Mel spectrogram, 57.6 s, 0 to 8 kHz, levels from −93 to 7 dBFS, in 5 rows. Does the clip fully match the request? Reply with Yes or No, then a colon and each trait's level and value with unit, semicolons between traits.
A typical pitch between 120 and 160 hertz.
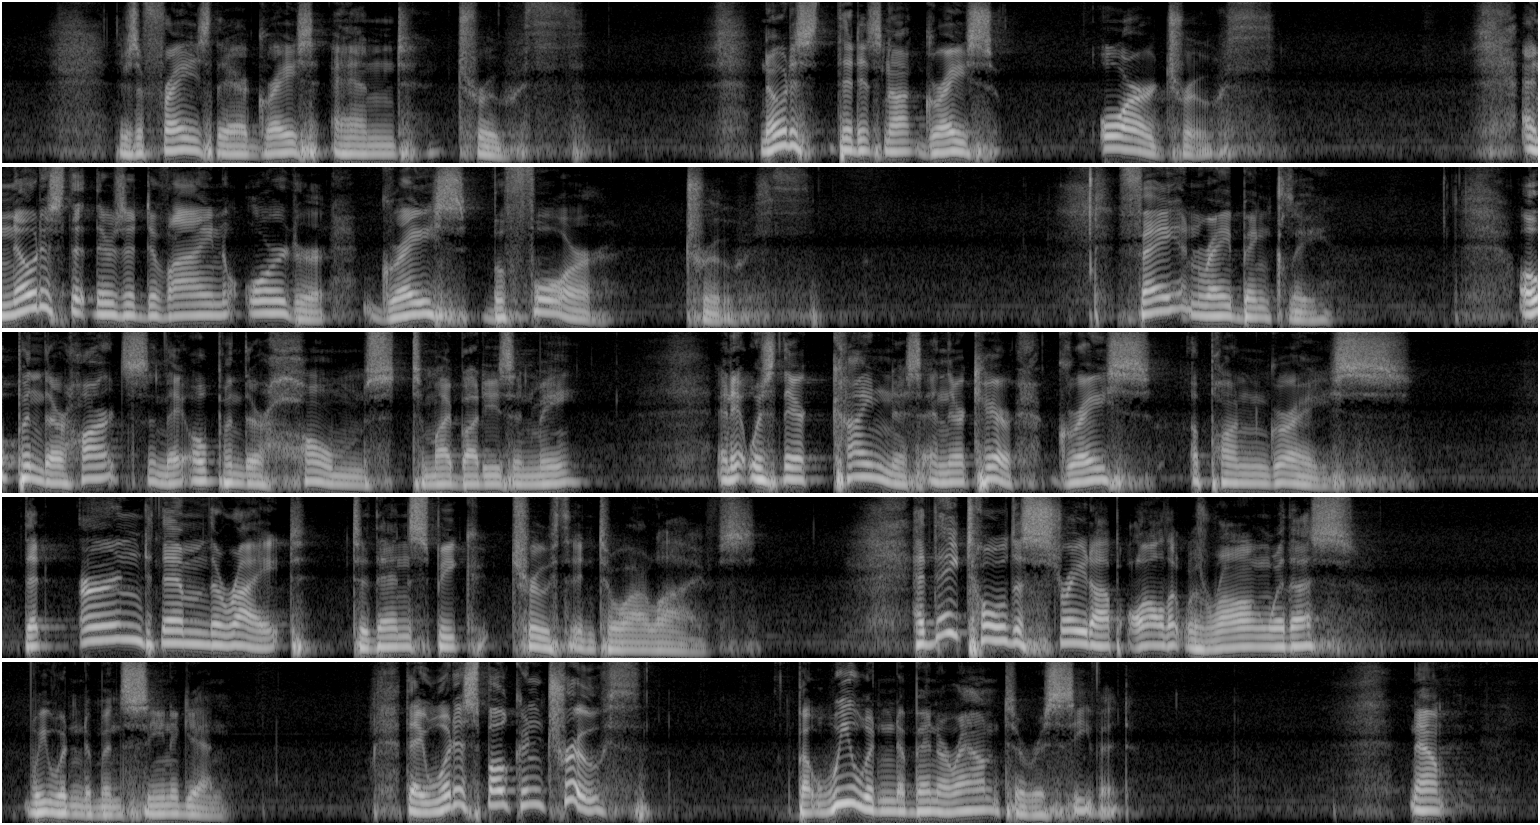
Yes: medium, 140 Hz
